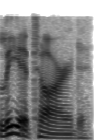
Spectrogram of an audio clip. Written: leotard

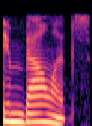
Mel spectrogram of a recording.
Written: imbalance

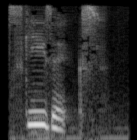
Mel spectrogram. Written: skeezicks

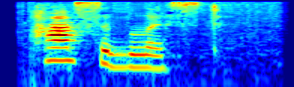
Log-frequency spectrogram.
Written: possibilist

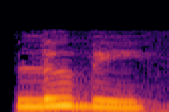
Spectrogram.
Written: lubie

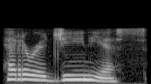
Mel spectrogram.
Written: heterogeneous

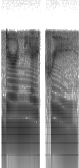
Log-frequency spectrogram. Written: dernier cri

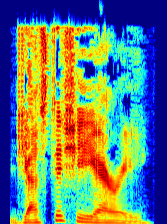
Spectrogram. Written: justiciary

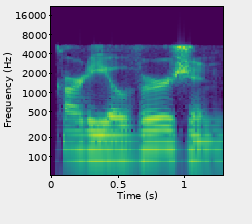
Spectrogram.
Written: cardioversion

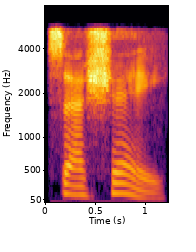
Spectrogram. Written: sachet

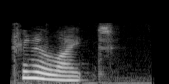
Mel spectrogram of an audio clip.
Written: trinilite

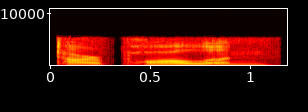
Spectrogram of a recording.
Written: tarpaulin

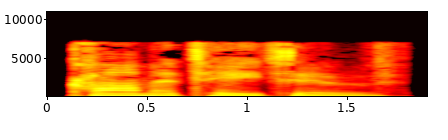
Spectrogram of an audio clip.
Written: comitative

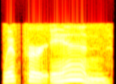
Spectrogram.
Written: whipper-in

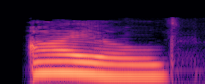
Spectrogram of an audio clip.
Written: aisled

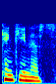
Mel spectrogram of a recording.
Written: kinkiness

